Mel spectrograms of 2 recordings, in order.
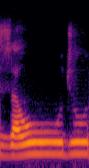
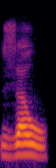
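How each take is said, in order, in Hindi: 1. स्वर को खींचकर लंबा बोला गया है। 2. स्वर को जल्दी से काटकर छोटा बोला गया है। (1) "इसको लंबा नहीं करते, ज़ौजू नहीं" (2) "जल्दी से दागी करते हैं"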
